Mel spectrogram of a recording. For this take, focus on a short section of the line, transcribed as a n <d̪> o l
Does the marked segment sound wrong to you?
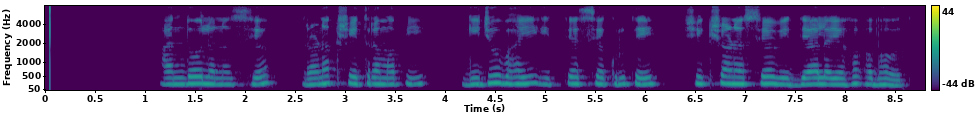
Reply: no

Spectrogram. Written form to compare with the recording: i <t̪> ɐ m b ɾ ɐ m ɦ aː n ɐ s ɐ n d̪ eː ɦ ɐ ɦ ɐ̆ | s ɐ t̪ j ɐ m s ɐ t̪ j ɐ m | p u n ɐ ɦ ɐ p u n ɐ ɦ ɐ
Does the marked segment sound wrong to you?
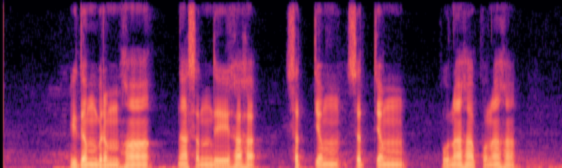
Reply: yes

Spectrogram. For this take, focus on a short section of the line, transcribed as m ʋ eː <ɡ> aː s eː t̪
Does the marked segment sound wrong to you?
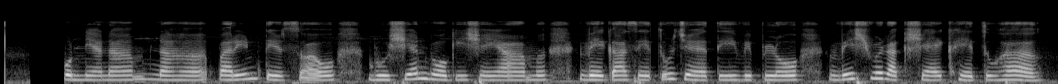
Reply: no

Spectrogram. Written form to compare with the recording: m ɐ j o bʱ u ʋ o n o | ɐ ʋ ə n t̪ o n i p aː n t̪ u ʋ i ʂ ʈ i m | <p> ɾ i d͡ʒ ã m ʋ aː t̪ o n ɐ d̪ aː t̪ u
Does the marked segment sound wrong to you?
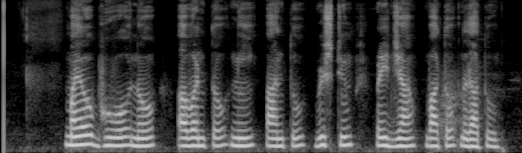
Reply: no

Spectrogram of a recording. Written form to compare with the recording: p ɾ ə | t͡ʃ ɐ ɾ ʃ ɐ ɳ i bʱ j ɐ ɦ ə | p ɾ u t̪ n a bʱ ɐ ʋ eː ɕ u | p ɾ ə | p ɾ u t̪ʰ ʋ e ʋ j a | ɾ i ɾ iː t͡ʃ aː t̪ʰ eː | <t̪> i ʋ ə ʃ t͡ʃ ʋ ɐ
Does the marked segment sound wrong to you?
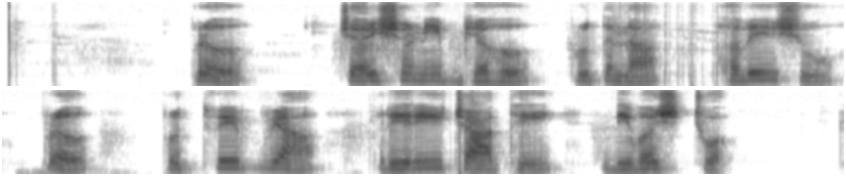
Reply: yes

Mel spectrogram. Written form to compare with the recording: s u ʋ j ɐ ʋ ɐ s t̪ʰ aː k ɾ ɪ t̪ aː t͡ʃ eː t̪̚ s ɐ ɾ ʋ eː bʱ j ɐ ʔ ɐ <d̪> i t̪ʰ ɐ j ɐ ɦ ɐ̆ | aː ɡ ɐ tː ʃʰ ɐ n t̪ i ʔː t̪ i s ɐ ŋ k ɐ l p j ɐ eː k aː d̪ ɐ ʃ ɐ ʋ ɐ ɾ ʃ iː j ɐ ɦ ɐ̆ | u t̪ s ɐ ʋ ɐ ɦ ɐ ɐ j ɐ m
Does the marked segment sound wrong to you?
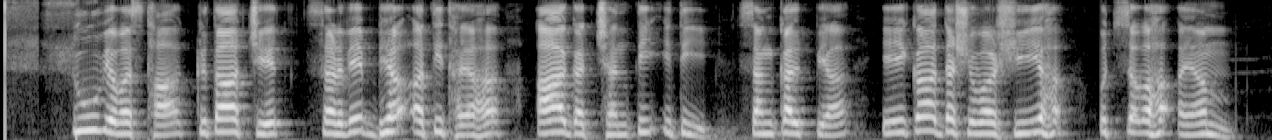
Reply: yes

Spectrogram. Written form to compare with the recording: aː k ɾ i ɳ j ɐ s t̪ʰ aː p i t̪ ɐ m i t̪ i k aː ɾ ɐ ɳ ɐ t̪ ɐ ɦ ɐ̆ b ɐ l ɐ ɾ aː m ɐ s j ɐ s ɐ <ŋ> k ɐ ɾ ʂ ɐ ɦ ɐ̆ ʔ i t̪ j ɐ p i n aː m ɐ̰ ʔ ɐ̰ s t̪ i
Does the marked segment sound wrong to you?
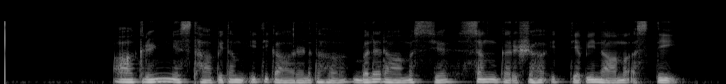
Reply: no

